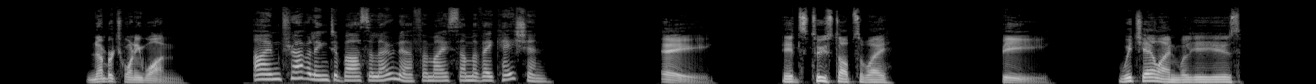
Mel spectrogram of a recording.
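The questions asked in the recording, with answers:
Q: I'm traveling to Barcelona for my summer vacation.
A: B: Which airline will you use?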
